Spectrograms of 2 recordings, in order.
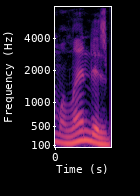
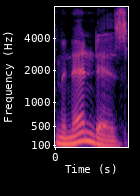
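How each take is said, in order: First: The second syllable starts with an L sound. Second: The second syllable starts with an N sound. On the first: The speaker calls it wrong. "It's not Melendez" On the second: The speaker calls it right. "It's Menendez"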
